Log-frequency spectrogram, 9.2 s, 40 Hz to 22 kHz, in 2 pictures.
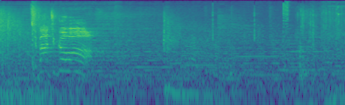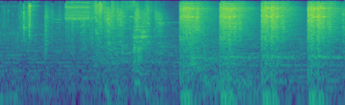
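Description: Explosion bursts in the Mass Effect 2 video game, a run of loud broadband blasts in the final seconds following busy combat noise, with gunfire-like crackle and voices talking over the action.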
